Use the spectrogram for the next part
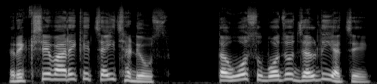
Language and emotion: Sindhi, neutral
